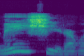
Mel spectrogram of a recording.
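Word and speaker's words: 名詞: 일본어로 명사는 메이시라고 합니다. 메이시. 메이시 아시겠죠? 이 명자가 메이로 발음되고요. 사자가 시로 발음돼요. 그래서 명사 그러면 메이시가 됩니다.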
